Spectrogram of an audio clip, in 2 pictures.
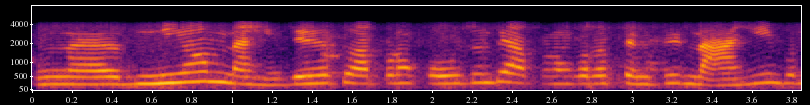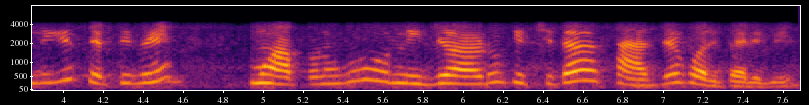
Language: Odia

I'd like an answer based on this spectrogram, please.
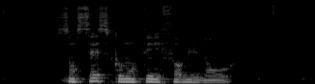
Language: French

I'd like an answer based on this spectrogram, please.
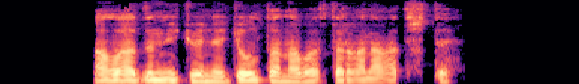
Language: Kyrgyz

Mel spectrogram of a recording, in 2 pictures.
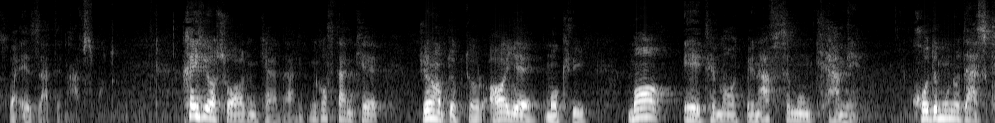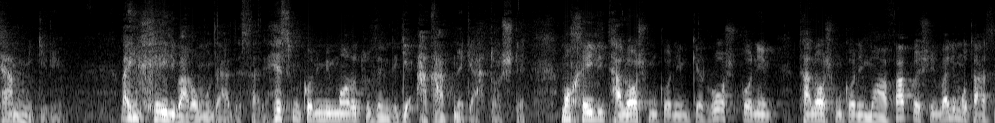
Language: Persian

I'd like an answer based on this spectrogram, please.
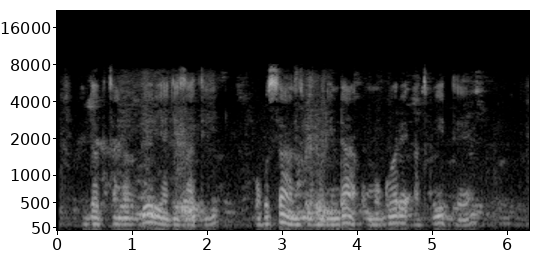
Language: Kinyarwanda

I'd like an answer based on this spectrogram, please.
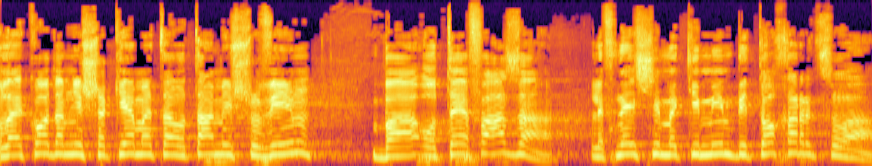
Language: Hebrew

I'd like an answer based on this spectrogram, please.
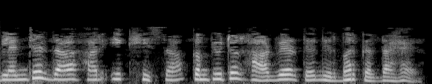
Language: Punjabi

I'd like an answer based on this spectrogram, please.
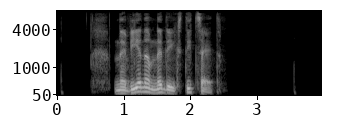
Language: Latvian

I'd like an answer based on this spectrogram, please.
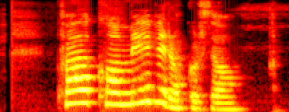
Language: Icelandic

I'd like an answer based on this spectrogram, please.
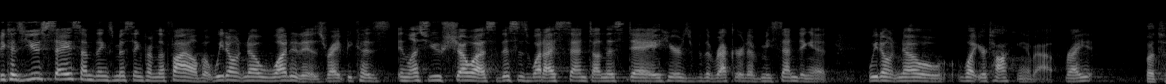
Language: English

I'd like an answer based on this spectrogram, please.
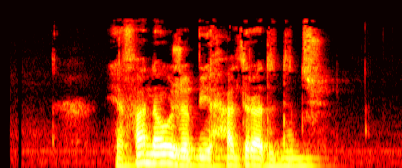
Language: Kabardian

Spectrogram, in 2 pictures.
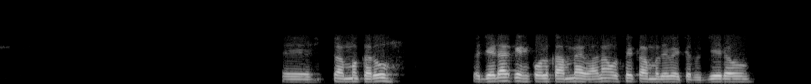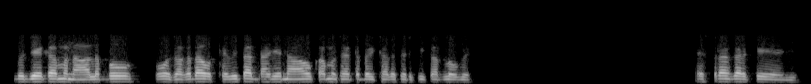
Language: Punjabi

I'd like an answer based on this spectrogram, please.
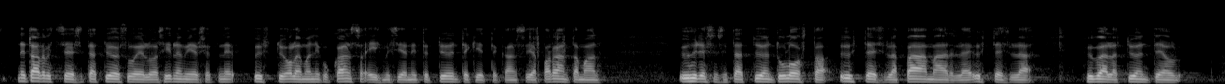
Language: Finnish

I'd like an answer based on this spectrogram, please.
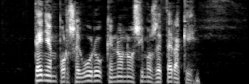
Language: Galician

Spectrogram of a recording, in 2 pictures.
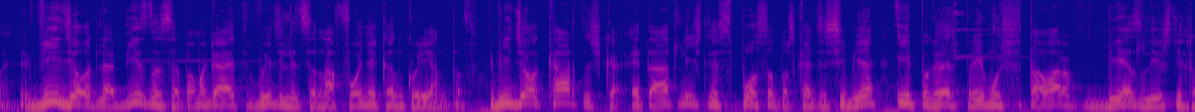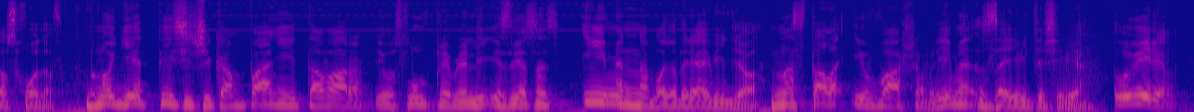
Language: Russian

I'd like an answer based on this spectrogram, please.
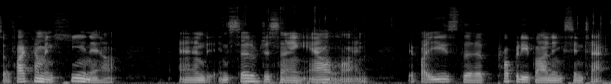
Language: English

